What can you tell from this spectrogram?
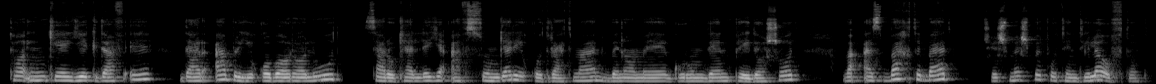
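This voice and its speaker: A woman from Iran narrating a fairy tale audiobook in a measured storytelling manner. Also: fairly low pitch, mellow.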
